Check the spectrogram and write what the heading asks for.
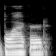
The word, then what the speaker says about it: blackguard: It's a difficult word, but apparently it's pronounced blackguard.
